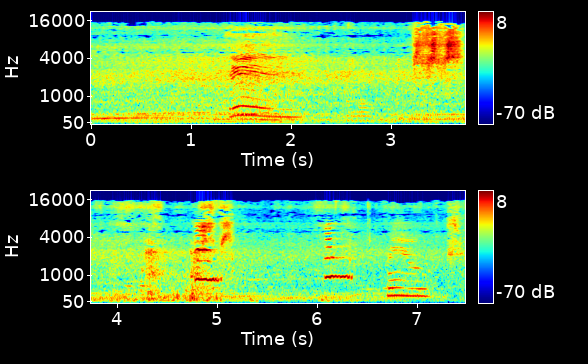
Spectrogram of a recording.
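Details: Pregnant black cat living on the street, reacting as her belly is touched: a few short harmonic meows, some rising then falling, mixed with rustling, scratching bursts and a human voice.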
